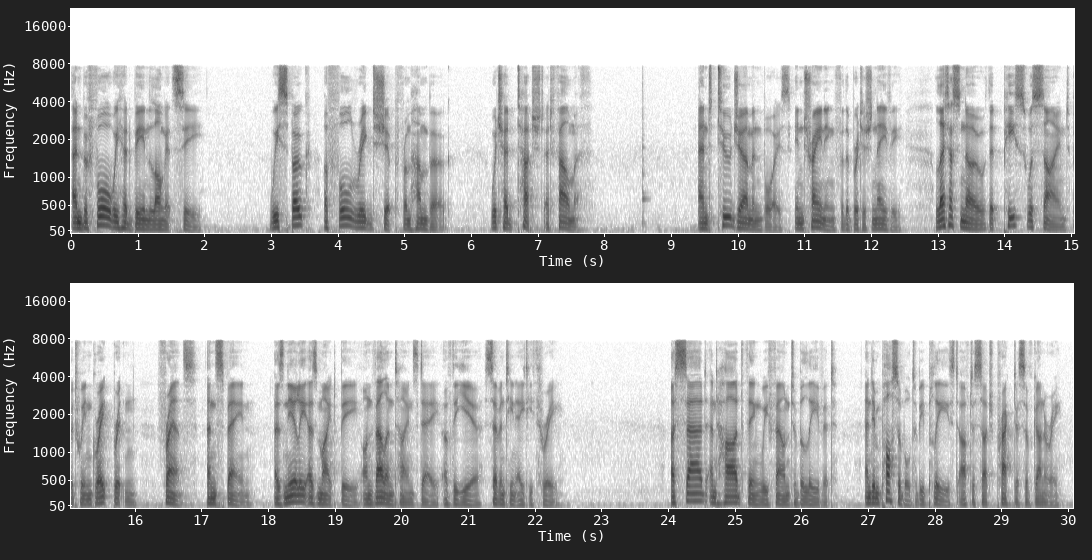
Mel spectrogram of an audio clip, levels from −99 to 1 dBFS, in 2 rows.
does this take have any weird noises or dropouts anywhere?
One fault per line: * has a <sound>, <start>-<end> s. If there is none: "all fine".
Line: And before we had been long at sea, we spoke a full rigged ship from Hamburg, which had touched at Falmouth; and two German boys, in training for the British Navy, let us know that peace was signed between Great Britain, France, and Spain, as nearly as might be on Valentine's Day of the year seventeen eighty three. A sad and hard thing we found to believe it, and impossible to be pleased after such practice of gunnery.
* has a tap, 8.6-8.7 s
